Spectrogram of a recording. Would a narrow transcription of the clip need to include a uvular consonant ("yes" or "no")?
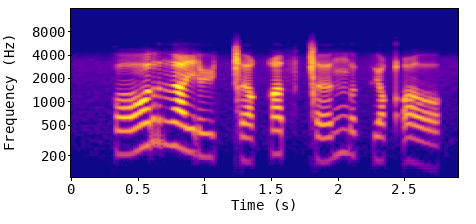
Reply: yes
